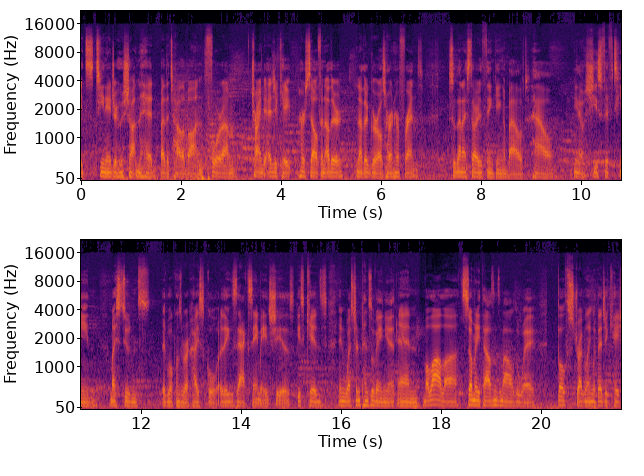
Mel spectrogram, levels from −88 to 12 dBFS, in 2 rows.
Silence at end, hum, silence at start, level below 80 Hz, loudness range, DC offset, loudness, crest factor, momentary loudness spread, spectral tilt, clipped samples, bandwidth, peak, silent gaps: 0 s; none; 0 s; -36 dBFS; 2 LU; 0.1%; -20 LUFS; 18 dB; 8 LU; -3.5 dB/octave; under 0.1%; over 20 kHz; -2 dBFS; none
